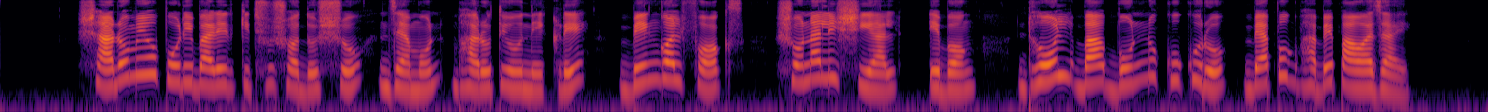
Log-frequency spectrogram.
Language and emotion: Bengali, neutral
